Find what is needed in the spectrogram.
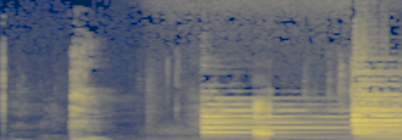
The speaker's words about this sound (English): where's the bell?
